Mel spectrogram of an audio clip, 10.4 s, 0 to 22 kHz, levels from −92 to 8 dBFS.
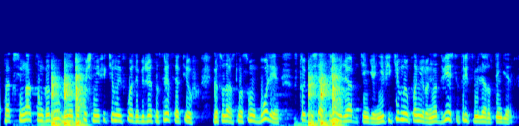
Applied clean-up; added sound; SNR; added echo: classical method log-MMSE.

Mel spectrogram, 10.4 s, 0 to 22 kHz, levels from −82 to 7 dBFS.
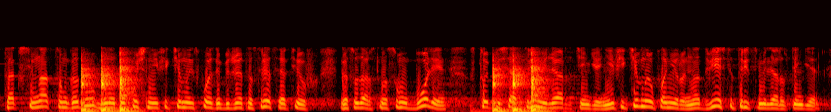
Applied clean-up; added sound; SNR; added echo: none; Knock; -1 dB; none.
